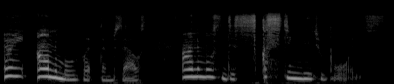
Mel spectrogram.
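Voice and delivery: loud contemptuous aunt; Aunt Petunia. Acted. Aunt insulting the boy, loud contempt. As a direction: spit it with contempt. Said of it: "says Aunt Petunia".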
